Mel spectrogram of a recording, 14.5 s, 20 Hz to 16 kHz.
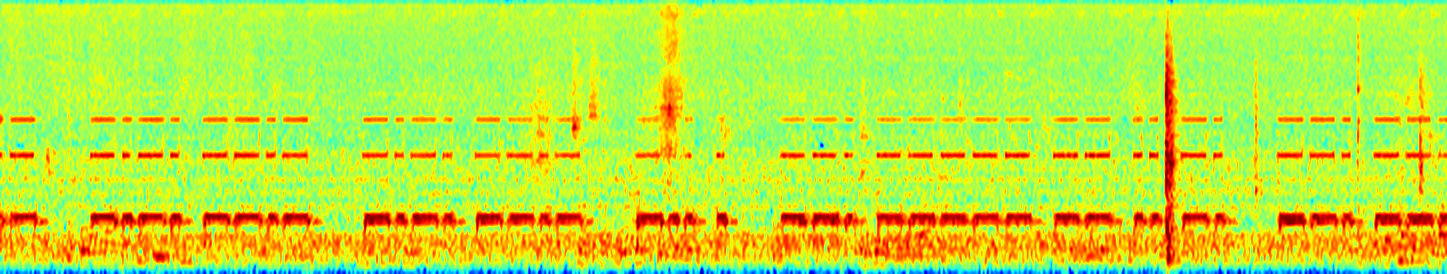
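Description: Morse code sent as a keyed steady beep tone, short and long elements in groups with gaps between them: a CW call of CQ on the 500 kHz amateur band. A single sharp click is heard about three-quarters of the way through.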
